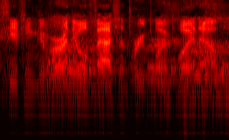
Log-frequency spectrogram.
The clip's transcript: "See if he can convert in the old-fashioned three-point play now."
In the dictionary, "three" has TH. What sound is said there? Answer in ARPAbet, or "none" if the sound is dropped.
TH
